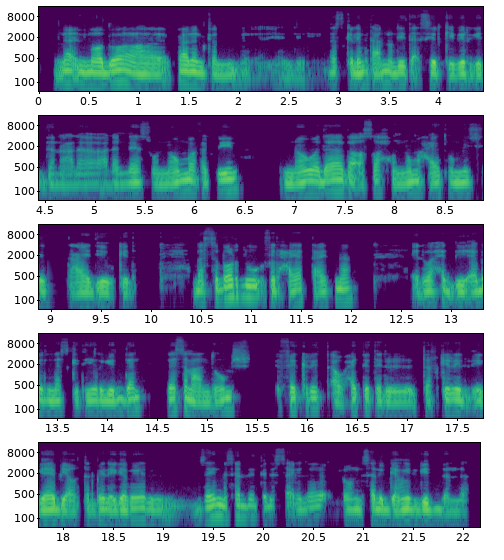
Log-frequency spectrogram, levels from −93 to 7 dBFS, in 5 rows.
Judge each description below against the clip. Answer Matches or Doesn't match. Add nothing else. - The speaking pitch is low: Matches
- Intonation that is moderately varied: Matches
